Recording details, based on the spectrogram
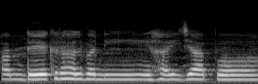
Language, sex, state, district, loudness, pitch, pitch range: Bhojpuri, female, Uttar Pradesh, Gorakhpur, -15 LUFS, 230 Hz, 225-235 Hz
